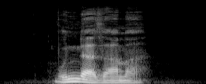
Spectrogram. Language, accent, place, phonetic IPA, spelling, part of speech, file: German, Germany, Berlin, [ˈvʊndɐzaːmɐ], wundersamer, adjective, De-wundersamer.ogg
- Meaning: 1. comparative degree of wundersam 2. inflection of wundersam: strong/mixed nominative masculine singular 3. inflection of wundersam: strong genitive/dative feminine singular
